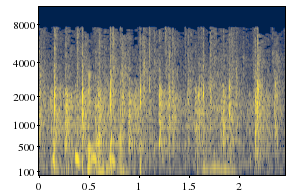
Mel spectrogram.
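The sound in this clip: Audience applause breaks out for a guest: a dense, steady patter of many hands clapping that fills the whole clip, with voices mixed in underneath.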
